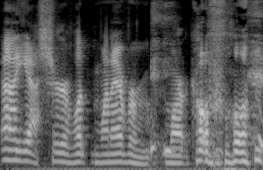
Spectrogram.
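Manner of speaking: exaggerated nasal put-on voice. Coaching another person's impression, showing how it should go: nasal Matt Watson impression. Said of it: "you need a lot more nasal in there".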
